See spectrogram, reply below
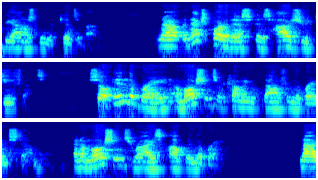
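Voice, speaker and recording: Speaking to parents in an echoey room, a middle-aged man who works as an educator tells stories using character voices in a lively talk. His voice is on the high side, and the audio is dull and lo-fi.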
